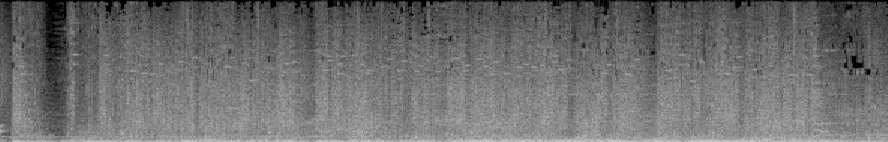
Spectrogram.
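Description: Game sword slashes and magic blasts crash rapidly.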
